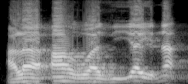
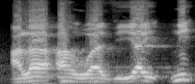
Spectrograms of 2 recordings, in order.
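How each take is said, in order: First: The final nun is voiced with an 'a' vowel. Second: The final nun is voiced with an 'i' vowel. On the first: This is a rare form found in poetry. "dalam syair ini dibaca fathah" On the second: This is the common everyday form. "Kalau baca kebanyakan nunnya kasroh"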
